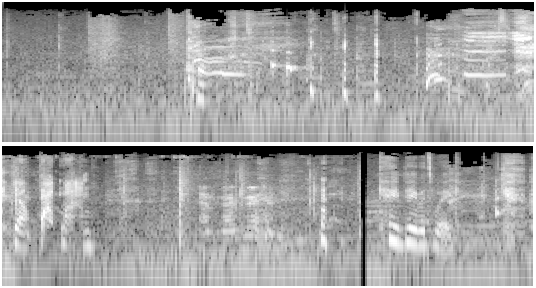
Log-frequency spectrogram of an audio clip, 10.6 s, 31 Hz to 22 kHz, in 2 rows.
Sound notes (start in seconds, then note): 1.8 laughs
